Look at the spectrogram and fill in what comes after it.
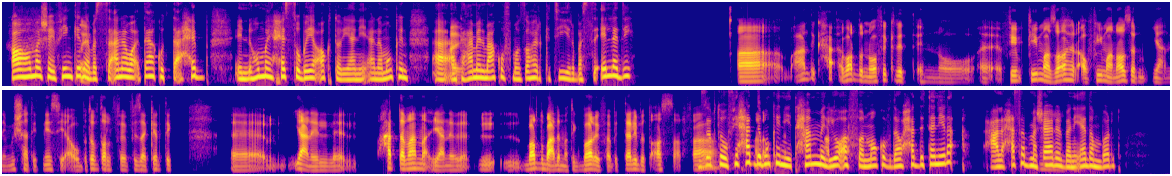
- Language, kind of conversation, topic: Arabic, podcast, إيه طقوس تحضير الأكل مع أهلك؟
- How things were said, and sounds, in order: tapping; unintelligible speech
